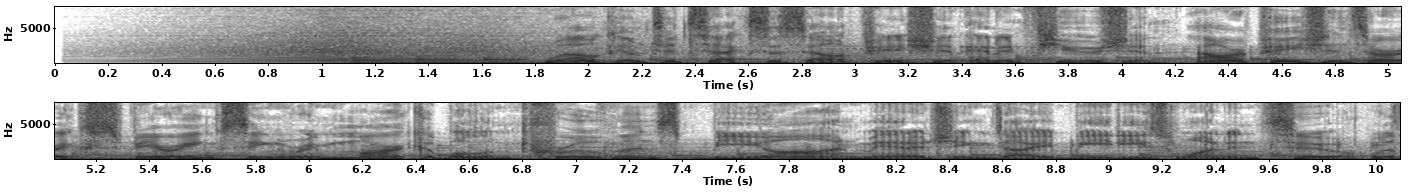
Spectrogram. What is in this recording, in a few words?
Narrative Only; Texas Outpatient and Infusion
